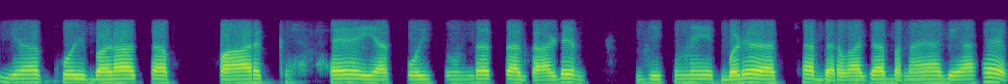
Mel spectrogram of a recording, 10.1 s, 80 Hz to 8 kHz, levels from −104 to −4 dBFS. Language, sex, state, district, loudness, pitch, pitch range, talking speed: Hindi, male, Bihar, Gopalganj, -19 LUFS, 130 Hz, 125-135 Hz, 115 wpm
